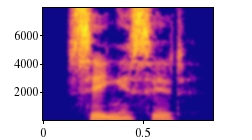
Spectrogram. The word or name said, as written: sengesæt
